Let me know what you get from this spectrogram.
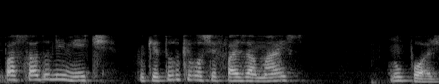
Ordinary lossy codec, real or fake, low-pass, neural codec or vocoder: AAC, 16 kbps; real; 7.2 kHz; none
